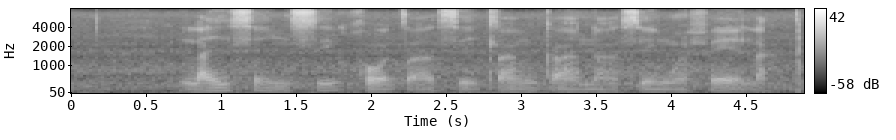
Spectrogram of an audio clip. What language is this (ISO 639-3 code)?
tsn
